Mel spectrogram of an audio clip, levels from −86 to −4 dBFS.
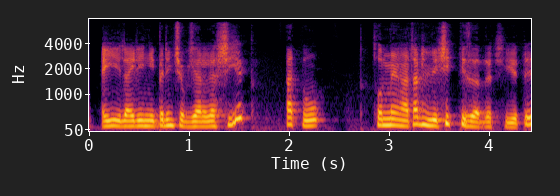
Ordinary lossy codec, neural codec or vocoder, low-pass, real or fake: none; codec, 16 kHz, 0.5 kbps, FunCodec, trained on LibriTTS, 25 frames a second; 7.2 kHz; fake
